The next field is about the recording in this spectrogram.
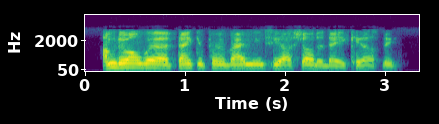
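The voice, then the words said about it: Southern US accent. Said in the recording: “when I hear your accent, you remind me so much of home because, you know, my family is from Mississippi and Louisiana ... I love the South.”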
